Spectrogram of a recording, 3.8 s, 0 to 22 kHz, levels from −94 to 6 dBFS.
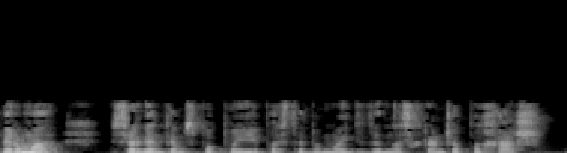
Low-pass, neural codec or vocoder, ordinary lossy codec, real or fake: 7.2 kHz; none; MP3, 32 kbps; real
